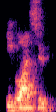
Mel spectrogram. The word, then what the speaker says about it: Iguazu: a domestic flight from Salo over to fazu Iguazu is how it's pronounced so it's right on the border you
